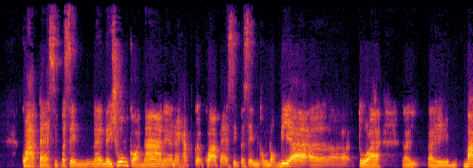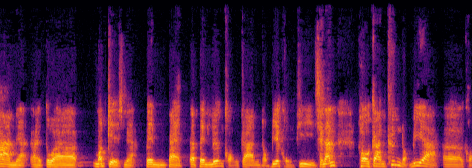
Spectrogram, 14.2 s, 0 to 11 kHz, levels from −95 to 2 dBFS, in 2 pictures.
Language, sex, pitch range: Thai, male, 120-165 Hz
